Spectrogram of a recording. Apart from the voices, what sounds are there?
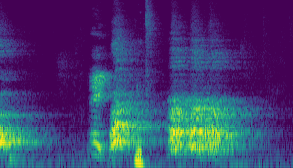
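dogs barking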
